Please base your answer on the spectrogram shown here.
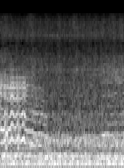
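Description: A goat being prepared for slaughter for an aqiqah bleats with a wavering, drawn-out cry close by, over a steady low rumble like an engine running nearby.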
